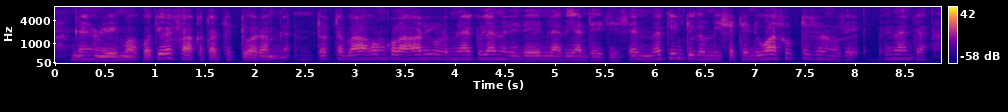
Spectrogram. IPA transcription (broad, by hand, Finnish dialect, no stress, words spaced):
minæ sɑnon ei muɑ kotios sɑːkːɑ tɑrtːet tuɑrɑm minæ tostɑ ʋɑː hoŋkolɑ hɑrjulːem minæ kylæ menen si ei minæ ʋiæn teitin sem møkin tykøm misːæ te ny ɑsutːe sɑno se emæntæ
